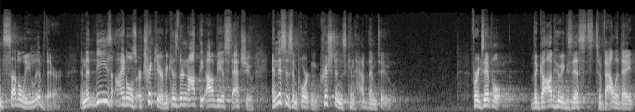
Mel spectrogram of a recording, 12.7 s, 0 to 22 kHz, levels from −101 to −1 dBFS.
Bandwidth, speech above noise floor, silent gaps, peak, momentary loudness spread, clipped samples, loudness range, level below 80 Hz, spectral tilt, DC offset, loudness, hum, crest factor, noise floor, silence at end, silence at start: 15.5 kHz; 41 dB; none; -2 dBFS; 12 LU; under 0.1%; 5 LU; -66 dBFS; -5 dB/octave; under 0.1%; -21 LUFS; none; 18 dB; -61 dBFS; 0 s; 0 s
